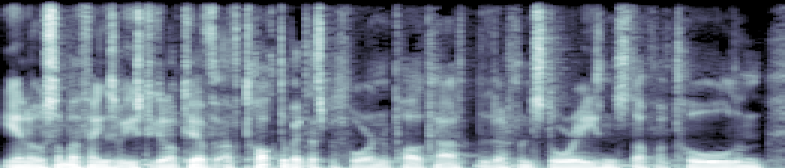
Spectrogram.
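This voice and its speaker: A man's voice: deep voice, level tone, fast talker. A man in his forties with a Northern Irish accent, hosting a podcast and answering a listener's email in a rambling, chatty way, full of fillers and restarts. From Northern Ireland. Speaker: podcast host. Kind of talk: casual solo podcast, reading listener email.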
